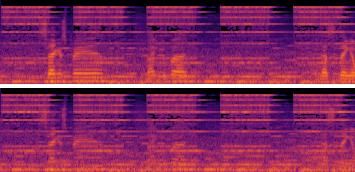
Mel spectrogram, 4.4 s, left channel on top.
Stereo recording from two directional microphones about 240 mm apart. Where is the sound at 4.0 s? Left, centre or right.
Centre.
